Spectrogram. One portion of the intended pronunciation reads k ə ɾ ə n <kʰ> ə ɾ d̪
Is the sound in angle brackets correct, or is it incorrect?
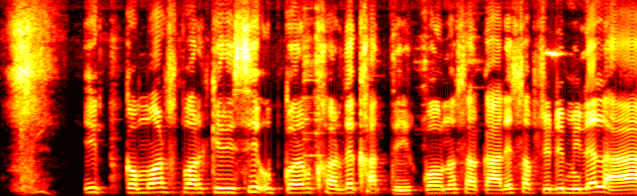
correct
